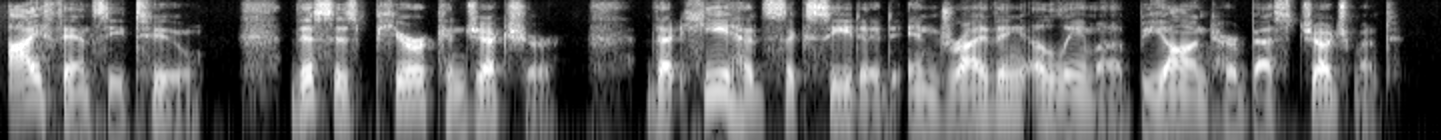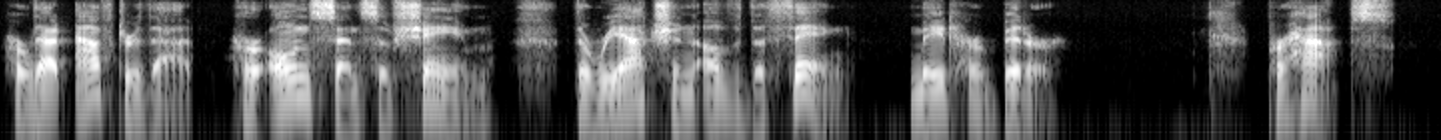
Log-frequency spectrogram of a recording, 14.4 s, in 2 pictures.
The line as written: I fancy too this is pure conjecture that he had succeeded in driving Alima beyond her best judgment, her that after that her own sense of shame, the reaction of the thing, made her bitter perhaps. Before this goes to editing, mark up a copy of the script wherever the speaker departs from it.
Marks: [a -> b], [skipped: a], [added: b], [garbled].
I fancy too this is pure conjecture that he had succeeded in driving Alima beyond her best judgment, her that after that her own sense of shame, the reaction of the thing, made her bitter perhaps.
